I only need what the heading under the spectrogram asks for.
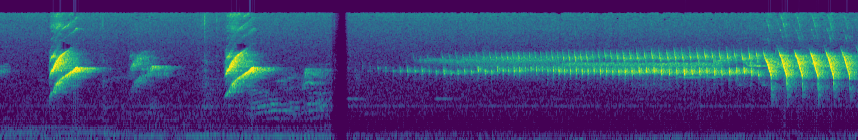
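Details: Canary calls used to draw out a male singer: a few sharp rising chirps, then a quiet, swelling buzzy trill that breaks into quick clipped notes at the end.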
